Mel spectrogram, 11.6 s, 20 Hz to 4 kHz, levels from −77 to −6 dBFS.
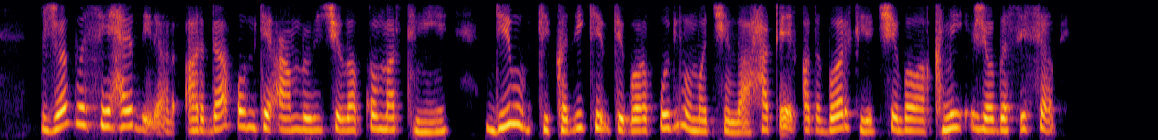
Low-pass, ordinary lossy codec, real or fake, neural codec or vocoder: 3.6 kHz; Opus, 64 kbps; fake; codec, 16 kHz, 1 kbps, FunCodec, trained on LibriTTS, 50 frames a second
